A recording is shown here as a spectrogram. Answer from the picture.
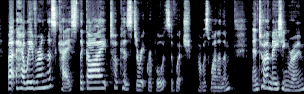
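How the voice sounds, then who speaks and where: A woman talks with vocal fry and very wide pitch swings at a moderate pace. The recording is very clean, with a silent background. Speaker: podcast co-host. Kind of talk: casual conversational podcast discussion.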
